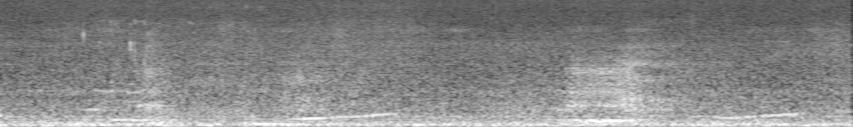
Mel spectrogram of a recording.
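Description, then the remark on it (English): A dog named Bessie snoring loudly: low, rumbling breaths with a slightly rising, droning pitch, about two snores a few seconds apart over a steady background hum. No one is talking. “A lot of snoring in this room. It's just one story, but it's loud.”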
